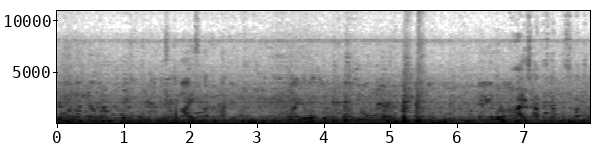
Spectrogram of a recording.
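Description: The Howrah–Radhikapur Kulik Express running on Indian railway track, a steady, loud rumble with rhythmic wheel clatter and occasional sharp clanks, persisting throughout.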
